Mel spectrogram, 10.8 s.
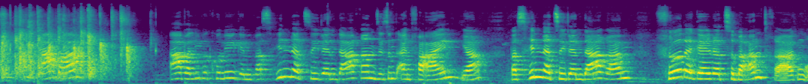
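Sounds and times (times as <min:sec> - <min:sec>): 
applause: 0:00.0 - 0:02.0
speech: 0:02.6 - 0:10.7.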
